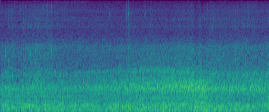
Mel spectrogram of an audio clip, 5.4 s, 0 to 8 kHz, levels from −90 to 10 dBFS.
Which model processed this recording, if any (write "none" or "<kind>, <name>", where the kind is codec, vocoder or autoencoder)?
none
